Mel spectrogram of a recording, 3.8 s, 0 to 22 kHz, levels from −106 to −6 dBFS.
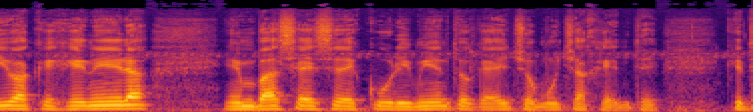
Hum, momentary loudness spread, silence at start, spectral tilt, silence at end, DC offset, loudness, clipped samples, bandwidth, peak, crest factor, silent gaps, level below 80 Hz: none; 14 LU; 0 s; -5 dB/octave; 0 s; under 0.1%; -24 LUFS; under 0.1%; 18.5 kHz; -4 dBFS; 20 dB; none; -52 dBFS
